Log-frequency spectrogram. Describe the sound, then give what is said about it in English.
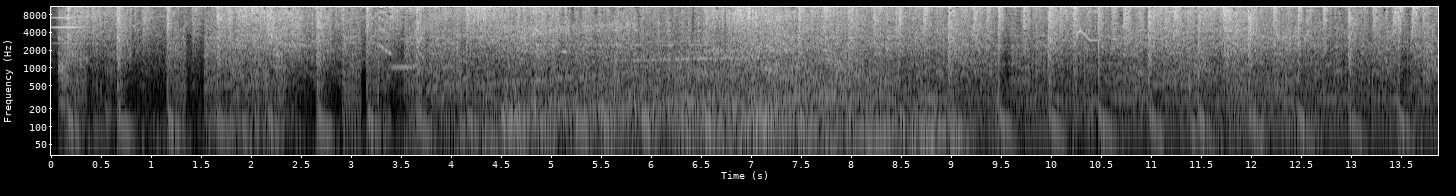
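Dense crashing and booming effects from smashing the game board in a video game battle against Galactus, a loud, continuous barrage of impacts and rumbling clatter with no let-up. “I've only got 3 hours left to kill Galactus again. Hold on, I'm just up to 30 green. I have to smash the board a few times.”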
